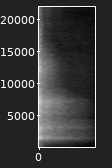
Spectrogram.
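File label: Fire Cracker, Drum Machines Alesis D4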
